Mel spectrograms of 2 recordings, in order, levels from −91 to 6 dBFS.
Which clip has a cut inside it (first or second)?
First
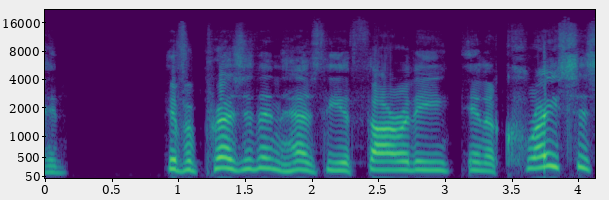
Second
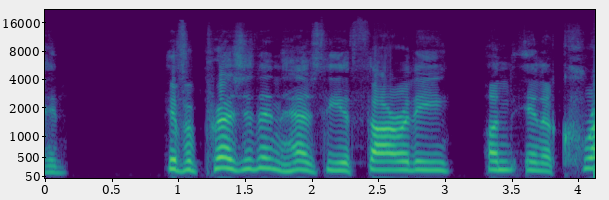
first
